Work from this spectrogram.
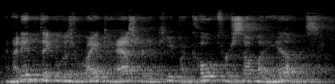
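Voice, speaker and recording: A man playing a cocky, wisecracking amateur sleuth, breezy even when apologizing, in an old-time radio detective drama. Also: a little high, quick pace, close to an everyday voice. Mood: earnest explaining. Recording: echoey hall, distant, faint noise.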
